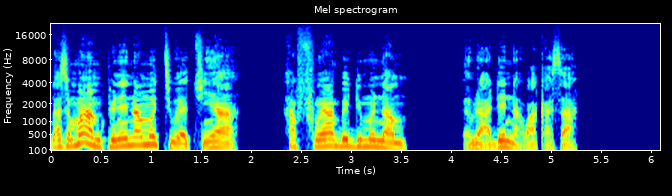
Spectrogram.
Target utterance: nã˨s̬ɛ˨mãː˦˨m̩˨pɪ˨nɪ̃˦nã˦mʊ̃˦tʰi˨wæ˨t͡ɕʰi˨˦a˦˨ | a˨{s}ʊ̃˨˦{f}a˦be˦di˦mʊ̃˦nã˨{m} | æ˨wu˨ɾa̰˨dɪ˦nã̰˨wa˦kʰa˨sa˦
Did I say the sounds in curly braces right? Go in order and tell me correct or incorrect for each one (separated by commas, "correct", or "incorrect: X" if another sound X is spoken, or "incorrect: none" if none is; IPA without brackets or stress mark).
incorrect: f, incorrect: none, correct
